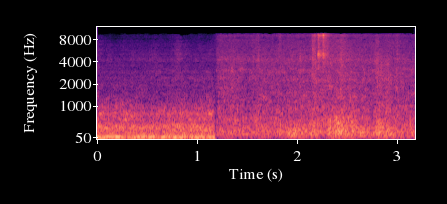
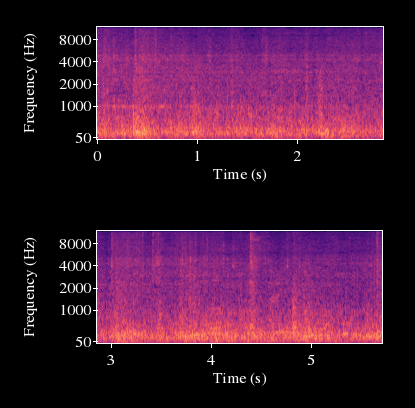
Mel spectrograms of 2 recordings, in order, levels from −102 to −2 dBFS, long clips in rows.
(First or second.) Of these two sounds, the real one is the second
